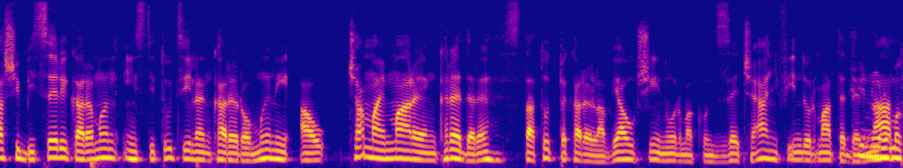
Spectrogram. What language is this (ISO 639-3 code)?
ron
